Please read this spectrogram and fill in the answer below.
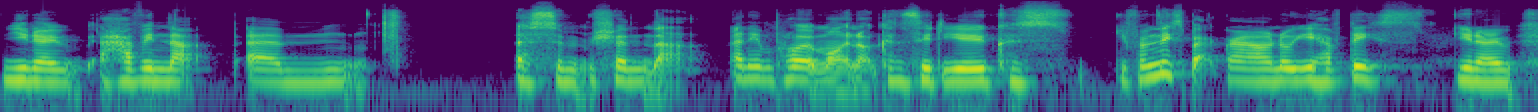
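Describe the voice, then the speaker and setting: A strong Birmingham accent at a moderate pace, with monotone, flat intonation. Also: woman, medium pitch for a woman. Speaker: university careers adviser, podcast host. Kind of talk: podcast interview.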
